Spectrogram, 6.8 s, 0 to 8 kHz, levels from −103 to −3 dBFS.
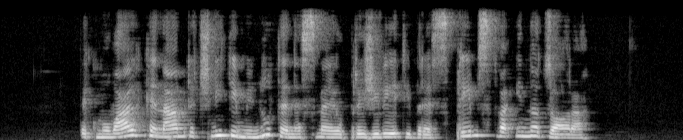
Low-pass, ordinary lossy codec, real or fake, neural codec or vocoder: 7.2 kHz; none; real; none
